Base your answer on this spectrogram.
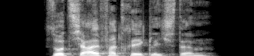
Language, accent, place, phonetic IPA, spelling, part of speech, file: German, Germany, Berlin, [zoˈt͡si̯aːlfɛɐ̯ˌtʁɛːklɪçstəm], sozialverträglichstem, adjective, De-sozialverträglichstem.ogg
- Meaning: strong dative masculine/neuter singular superlative degree of sozialverträglich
